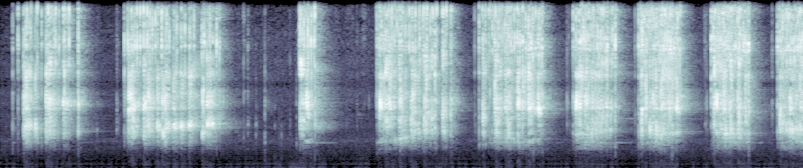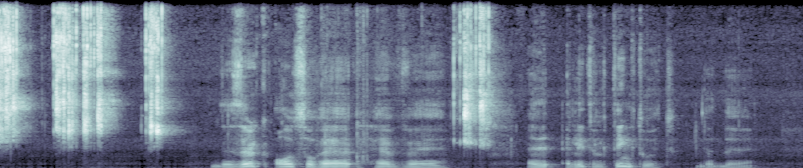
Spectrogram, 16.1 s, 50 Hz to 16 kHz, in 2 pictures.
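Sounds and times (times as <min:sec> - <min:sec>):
metallic fidget toy rattle: 0:00.1 - 0:09.8, 0:12.6 - 0:13.0.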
